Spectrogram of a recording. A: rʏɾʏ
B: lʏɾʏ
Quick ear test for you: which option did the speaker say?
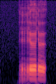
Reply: A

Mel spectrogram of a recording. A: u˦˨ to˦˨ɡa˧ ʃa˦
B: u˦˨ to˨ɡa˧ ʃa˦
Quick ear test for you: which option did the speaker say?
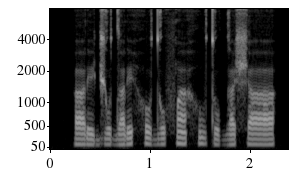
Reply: B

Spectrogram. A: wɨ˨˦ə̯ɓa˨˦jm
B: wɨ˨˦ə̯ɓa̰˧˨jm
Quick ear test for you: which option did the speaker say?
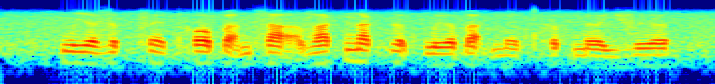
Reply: B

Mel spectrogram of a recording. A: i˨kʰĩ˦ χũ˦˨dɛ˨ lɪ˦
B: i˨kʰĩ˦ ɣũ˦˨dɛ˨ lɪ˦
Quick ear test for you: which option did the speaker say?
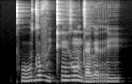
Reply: B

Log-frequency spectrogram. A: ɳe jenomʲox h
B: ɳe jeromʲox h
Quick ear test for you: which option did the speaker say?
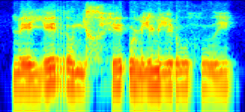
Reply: B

